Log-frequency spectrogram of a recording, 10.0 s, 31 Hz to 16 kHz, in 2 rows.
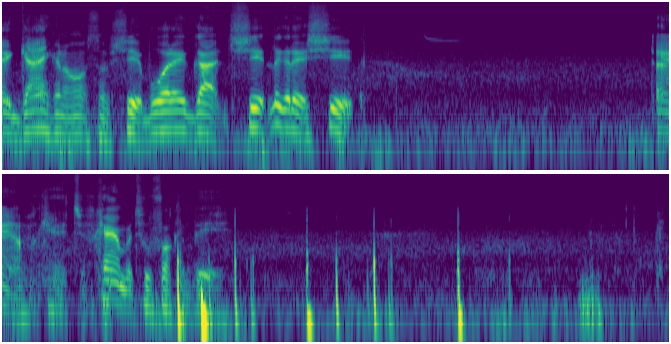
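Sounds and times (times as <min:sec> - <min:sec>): man's voice: 0:04.9 - 0:06.8.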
